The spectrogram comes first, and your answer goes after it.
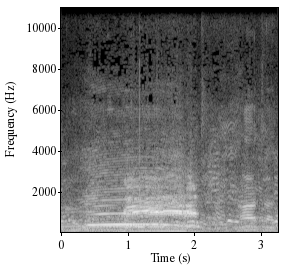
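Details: Sahiwal bull calf in Rangpur, Bangladesh, 5 December 2025, letting out one sustained, steady moo lasting well over a second, then a faint trailing call as people talk nearby.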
